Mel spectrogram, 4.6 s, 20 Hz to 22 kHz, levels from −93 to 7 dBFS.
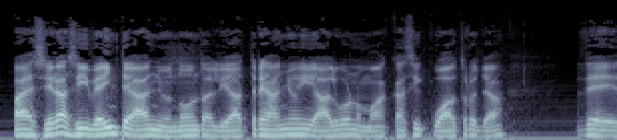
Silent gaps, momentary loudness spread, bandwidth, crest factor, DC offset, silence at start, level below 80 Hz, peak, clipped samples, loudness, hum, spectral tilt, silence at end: none; 10 LU; 12.5 kHz; 16 dB; under 0.1%; 0 s; -40 dBFS; -4 dBFS; under 0.1%; -20 LUFS; none; -6.5 dB/octave; 0 s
